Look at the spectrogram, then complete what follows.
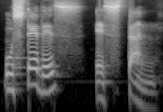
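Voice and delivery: Ustedes están said slowly and carefully, each syllable clear; teacher sounding out Ustedes están slowly for learners; slow model pronunciation. Shown as a demonstration. Teacher to Spanish learners, slow careful model reading. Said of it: "Ustedes, you, formal".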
